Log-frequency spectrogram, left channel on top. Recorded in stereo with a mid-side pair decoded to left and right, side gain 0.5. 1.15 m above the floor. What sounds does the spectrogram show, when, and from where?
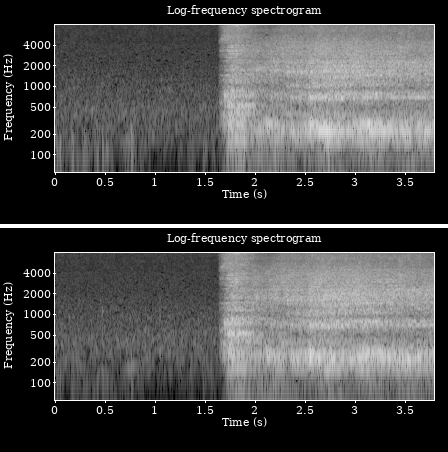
1.6 s a toilet flushing: 5° right, 0.5 m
